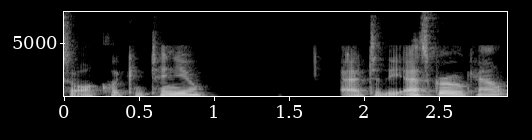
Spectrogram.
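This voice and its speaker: A man speaks, and the background around him is quiet. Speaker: crypto video creator. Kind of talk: screen-recorded tutorial.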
